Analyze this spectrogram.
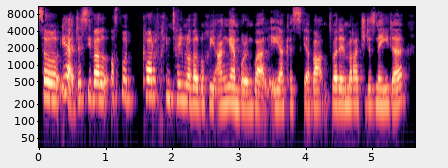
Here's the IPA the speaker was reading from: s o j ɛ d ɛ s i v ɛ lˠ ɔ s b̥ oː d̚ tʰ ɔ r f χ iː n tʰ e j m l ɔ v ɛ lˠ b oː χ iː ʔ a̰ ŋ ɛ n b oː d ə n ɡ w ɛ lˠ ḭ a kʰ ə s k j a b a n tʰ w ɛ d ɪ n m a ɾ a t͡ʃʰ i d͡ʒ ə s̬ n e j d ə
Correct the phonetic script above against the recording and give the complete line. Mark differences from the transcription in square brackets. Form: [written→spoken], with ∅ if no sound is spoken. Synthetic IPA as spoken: s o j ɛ d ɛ s i v ɛ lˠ ɔ s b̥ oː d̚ [tʰ→kʰ] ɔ r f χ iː n tʰ e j m l ɔ v ɛ lˠ b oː χ iː ʔ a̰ ŋ ɛ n b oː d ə n ɡ w ɛ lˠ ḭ a kʰ ə s k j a b a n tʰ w ɛ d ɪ n m a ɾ a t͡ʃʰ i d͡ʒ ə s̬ n e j d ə

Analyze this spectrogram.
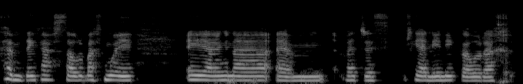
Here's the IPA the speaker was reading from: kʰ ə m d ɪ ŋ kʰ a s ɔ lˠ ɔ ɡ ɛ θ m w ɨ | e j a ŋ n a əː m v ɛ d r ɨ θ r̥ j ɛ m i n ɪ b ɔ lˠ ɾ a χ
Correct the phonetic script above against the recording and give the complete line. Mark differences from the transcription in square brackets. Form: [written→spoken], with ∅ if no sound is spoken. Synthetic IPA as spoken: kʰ ə m d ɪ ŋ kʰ a s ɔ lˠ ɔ [ɡ→b] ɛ θ m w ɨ | e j a ŋ n a əː m v ɛ d r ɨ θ r̥ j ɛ [m→n] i n ɪ [b→ɡ] ɔ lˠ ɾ a χ

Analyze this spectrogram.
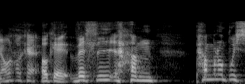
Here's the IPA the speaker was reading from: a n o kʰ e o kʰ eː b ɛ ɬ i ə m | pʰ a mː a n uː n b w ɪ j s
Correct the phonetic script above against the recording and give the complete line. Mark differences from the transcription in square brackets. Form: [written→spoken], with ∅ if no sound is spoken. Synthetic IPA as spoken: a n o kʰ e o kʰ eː [b→v] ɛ ɬ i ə m | pʰ a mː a n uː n b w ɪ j s

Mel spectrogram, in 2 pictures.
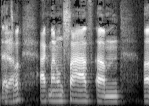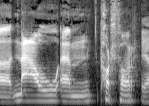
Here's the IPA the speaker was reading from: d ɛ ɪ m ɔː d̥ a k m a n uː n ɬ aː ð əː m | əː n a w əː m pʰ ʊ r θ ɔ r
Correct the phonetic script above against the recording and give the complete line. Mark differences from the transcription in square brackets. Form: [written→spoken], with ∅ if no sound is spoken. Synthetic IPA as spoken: d ɛ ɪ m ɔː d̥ a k m a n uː n ɬ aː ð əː m | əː n a w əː m pʰ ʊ r θ ɔ r

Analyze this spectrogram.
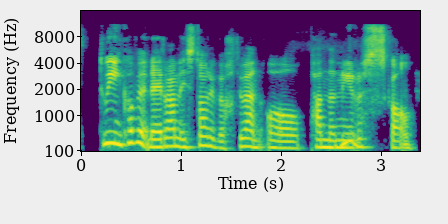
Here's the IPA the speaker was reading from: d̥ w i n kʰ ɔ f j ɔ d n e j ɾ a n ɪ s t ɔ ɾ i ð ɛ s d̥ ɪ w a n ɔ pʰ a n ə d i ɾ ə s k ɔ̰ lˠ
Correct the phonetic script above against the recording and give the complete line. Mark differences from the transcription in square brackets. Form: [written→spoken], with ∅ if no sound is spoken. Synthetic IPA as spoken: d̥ w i n kʰ ɔ [f→v] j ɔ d n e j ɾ a n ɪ s t ɔ ɾ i [ð→v] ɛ [s→χ] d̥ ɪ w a n ɔ pʰ a n ə [d→n] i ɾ ə s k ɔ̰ lˠ

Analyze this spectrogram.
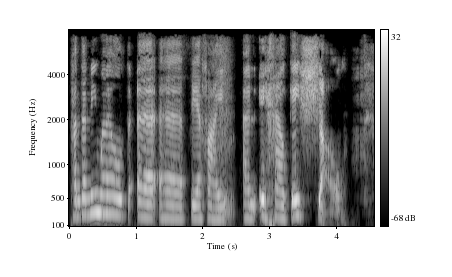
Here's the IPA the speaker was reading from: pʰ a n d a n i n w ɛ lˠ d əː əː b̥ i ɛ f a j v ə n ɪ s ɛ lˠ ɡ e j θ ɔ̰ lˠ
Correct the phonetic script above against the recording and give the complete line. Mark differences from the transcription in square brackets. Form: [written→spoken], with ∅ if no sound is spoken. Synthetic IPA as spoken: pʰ a n d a n i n w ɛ lˠ d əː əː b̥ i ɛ f a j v ə n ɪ [s→χ] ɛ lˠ ɡ e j [θ→ʃ] ɔ̰ lˠ

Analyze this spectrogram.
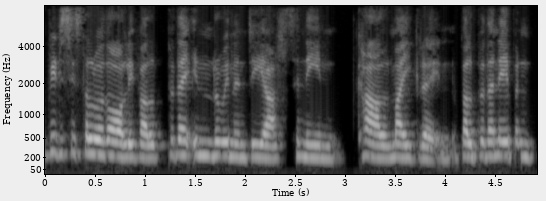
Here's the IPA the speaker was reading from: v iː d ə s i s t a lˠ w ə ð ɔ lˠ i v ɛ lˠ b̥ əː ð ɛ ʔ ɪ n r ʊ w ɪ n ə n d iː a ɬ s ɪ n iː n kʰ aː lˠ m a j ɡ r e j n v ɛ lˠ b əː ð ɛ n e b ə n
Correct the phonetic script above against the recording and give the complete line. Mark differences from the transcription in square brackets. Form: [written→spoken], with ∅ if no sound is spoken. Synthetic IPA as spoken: v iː d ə s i s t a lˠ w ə ð ɔ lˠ i v ɛ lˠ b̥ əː ð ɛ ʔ ɪ n r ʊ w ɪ n ə n d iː a ɬ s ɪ n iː n kʰ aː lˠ m a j ɡ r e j n v ɛ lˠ b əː ð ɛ n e b ə n

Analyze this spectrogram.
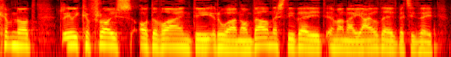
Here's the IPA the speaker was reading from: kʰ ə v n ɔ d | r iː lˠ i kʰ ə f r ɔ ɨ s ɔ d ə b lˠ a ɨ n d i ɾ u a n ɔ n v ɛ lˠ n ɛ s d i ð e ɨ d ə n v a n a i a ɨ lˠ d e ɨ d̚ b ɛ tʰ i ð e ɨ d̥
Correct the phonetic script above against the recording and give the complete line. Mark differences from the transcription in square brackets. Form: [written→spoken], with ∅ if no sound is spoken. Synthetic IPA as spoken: kʰ ə v n ɔ d | r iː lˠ i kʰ ə f r ɔ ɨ s ɔ d ə [b→v] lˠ a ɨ n d i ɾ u a n ɔ n v ɛ lˠ n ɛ s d i ð e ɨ d ə n v a n a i a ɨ lˠ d e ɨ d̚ b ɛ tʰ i ð e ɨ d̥

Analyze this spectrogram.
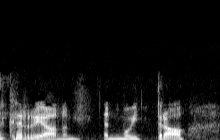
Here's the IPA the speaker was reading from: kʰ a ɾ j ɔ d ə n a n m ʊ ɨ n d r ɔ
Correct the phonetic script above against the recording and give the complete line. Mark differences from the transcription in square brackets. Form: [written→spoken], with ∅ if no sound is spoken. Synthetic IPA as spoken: kʰ [a→ə] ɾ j ɔ [d→n] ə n [a→ə] n m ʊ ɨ [n→∅] d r ɔ

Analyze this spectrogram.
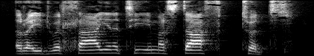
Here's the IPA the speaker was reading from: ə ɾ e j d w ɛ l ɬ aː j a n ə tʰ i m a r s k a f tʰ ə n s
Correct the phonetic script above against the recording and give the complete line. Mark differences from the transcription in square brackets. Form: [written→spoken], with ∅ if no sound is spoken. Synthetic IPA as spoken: ə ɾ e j d w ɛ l ɬ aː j [a→ə] n ə tʰ [i→iː] m a r s [k→t] a f tʰ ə [n→d] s

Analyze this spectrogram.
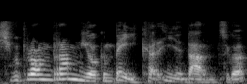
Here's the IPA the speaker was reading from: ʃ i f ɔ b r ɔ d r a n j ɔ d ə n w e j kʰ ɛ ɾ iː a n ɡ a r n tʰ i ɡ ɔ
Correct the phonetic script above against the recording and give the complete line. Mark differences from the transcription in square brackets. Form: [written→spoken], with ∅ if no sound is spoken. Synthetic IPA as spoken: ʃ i [f→v] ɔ b r ɔ [d→n] r a [n→m] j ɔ [d→ɡ] ə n [w→b] e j kʰ [ɛ→a] ɾ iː [a→ə] n [ɡ→d] a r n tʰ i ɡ ɔ

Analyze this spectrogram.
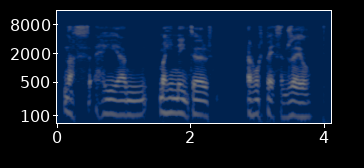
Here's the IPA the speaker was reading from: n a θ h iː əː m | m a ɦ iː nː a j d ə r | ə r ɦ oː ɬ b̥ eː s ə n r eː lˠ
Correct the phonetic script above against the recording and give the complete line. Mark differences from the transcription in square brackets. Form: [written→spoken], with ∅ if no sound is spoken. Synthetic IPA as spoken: n a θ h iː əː m | m a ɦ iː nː [a→e] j d ə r | ə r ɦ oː ɬ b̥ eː [s→θ] ə n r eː lˠ

